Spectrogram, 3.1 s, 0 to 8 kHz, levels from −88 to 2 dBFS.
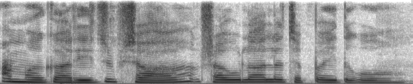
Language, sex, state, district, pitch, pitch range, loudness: Wancho, female, Arunachal Pradesh, Longding, 210 Hz, 195-225 Hz, -15 LUFS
